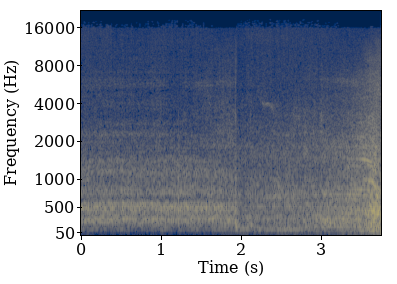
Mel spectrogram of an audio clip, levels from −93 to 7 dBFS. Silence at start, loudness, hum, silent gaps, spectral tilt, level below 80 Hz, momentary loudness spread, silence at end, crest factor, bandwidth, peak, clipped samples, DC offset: 0 s; -35 LUFS; none; none; -4.5 dB/octave; -56 dBFS; 7 LU; 0 s; 20 dB; 19 kHz; -12 dBFS; under 0.1%; under 0.1%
